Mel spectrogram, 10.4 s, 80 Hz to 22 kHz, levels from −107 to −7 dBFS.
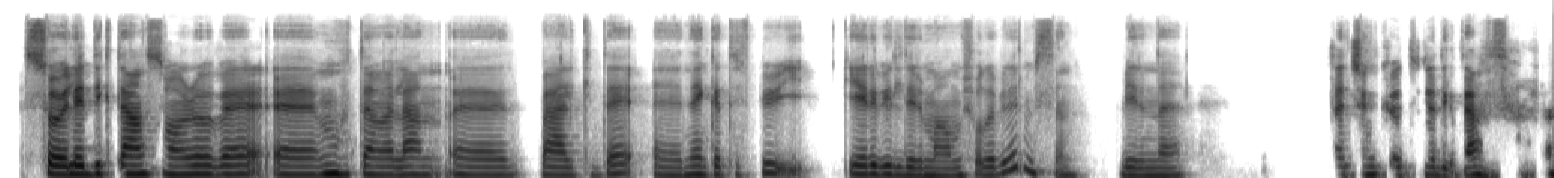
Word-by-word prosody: Söyledikten 190 0 +6
sonra 190 -1 +2
ve, 190 +1 +2
eee, 180 -1 +2
muhtemelen, 180 -2 +1
eee, 170 -1 -4
belki 165 -1 -3
de, 200 +1 -3
eee, 165 -1 -5
negatif 175 -1 -3
bir 215 - -1
i - - -7 0.2
geri 190 0 +1
bildirim 165 -3 -1
almış 155 +1 -5
olabilir 230 - -3
misin 220 - -7 0.3
birine 160 -1 -3 1.0
"Saçın 180 0 -2
kötü." 170 -1 -7
dedikten 165 0 +1
sonra? 160 0 -7
175 Hz, 125 wpm, -21 LUFS, 165-190 Hz, 1.0 s, Söyledikten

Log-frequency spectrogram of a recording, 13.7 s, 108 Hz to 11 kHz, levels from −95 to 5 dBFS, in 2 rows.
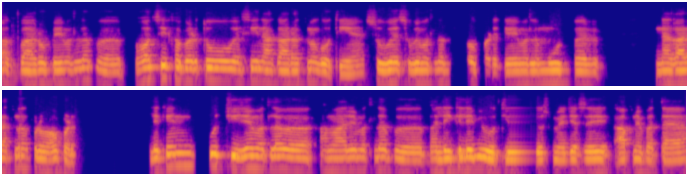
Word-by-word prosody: अखबारों 130 0 0
पे 130 - 0
मतलब 140 +3 -4 0.4
बहुत 150 +3 +1
सी 170 - +5
खबर 145 -3 +1
तो 150 - +4 0.3
ऐसी 140 +2 -3
नकारात्मक 130 0 -1
होती 115 -3 -1
हैं, 110 +1 -4
सुबह-सुबह 130 0 +2
मतलब 130 0 -5 0.2
तो 135 - -1
पढ़ - - -5
के 120 +1 -2
मतलब 125 0 -1
मूड 130 0 +1
पर 120 -1 -1 0.7
नकारात्मक 130 +3 +2
प्रभाव 125 0 +2
पड़ - - 0 0.8
लेकिन 165 +6 +1 0.2
कुछ 325 -2 +2
चीज़ें 300 - +5
मतलब, 140 -2 +2
हमारे 130 +1 0
मतलब 135 0 -4 0.4
भले 125 +1 +2
के - - 0
लिए 140 - +6
भी 145 - +2
होती 125 -2 +4
है 120 0 -3
उसमें, 120 0 -4
जैसे 125 0 +2 0.2
आपने 125 +1 -2
बताया, 115 +1 -1
130 Hz, 165 wpm, -21 LUFS, 125-140 Hz, 0.8 s, लिए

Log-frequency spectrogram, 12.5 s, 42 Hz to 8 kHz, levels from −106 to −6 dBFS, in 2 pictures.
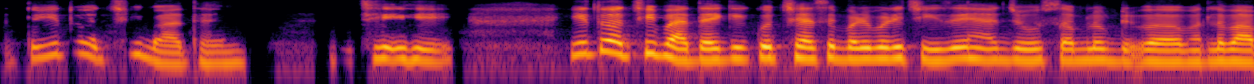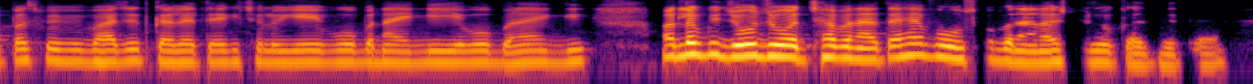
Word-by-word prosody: तो 210 - -8
ये 255 +4 -9
तो 275 +1 -12
अच्छी 265 +6 -12
बात 160 - -9
है, 155 -1 -12 0.7
जी। 200 -4 -4 0.6
ये 280 - -2
तो 325 - -2
अच्छी 285 0 0
बात 190 -5 +2
है 190 - +4
कि 210 +1 -3
कुछ 215 +3 0
ऐसी 210 +1 +1
बड़ी-बड़ी 205 +1 +1
चीज़ें 200 0 -3
हैं 195 -2 -5
जो 190 -1 -3
सब 185 -1 -4
लोग 190 -1 -4
डिव 180 0 -8
अ, 170 0 0
मतलब 175 +1 -5
आपस 185 +2 -3
में 185 - -3
विभाजित 175 +1 -5
कर 170 - -3
लेते 165 0 -4
हैं, 165 - -4
कि 170 - -11
चलो 170 -1 -7
ये 165 +1 -3
वो 170 +1 -4
बनाएँगी 165 -1 -5
ये 165 - -2
वो 165 +1 -2
बनाएँगी 165 +2 -6 0.4
मतलब 265 +3 +8
कि 275 - +2
जो-जो 245 +1 +9
अच्छा 225 +1 +4
बनाता 215 0 +3
है, 260 +3 +2
वो 235 -4 +3
उसको 200 -1 -6
बनाना 165 -2 0
शुरू 170 -1 -6
कर 140 - -3
देता 135 +1 -11
है। 140 - -13
185 Hz, 245 wpm, -24 LUFS, 170-215 Hz, 0.7 s, जो-जो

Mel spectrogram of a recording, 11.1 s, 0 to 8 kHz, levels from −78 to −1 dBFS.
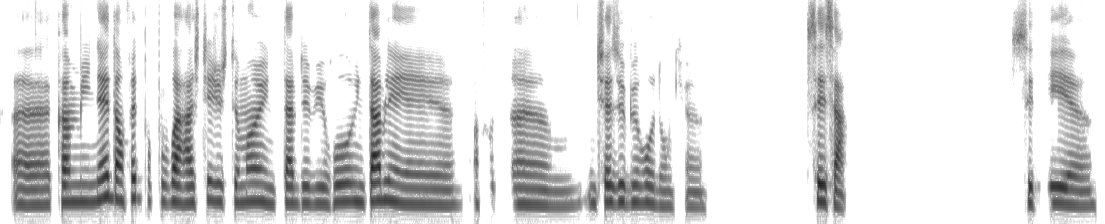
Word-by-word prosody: heu, 170 0 -1
comme 195 0 +2
une 195 +1 -4
aide, 240 -1 +5
en 210 - +5
fait, 235 -1 0
pour 205 - -15
pouvoir 195 -1 +4
acheter 190 +4 0
justement 200 0 -1
une 190 -3 -2
table 185 -1 +1
de 185 0 -3
bureau 190 +3 -2
une 195 -2 -4
table 210 +1 +7
et 175 -3 -2
heu, - - -10 0.2
un - - -10
faut, 380 - -19 0.2
hem, 165 -2 -5
une 185 - -8
chaise 195 -1 +2
de 195 - +1
bureau 190 0 -3
donc 160 -2 -11
heu 155 0 -9 1.1
c'est 200 -3 +4
ça. - - +3 1.7
C'était, 185 -1 -1
heu 160 0 -6
185 Hz, 170 wpm, -23 LUFS, 175-200 Hz, 1.7 s, table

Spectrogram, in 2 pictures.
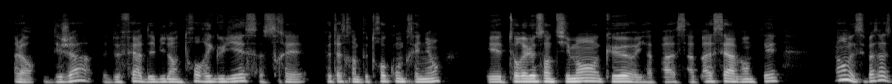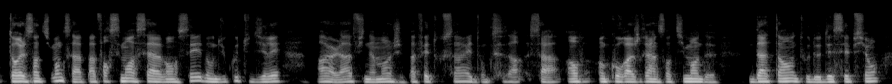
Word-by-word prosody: Alors, 110 -3 -1
déjà, 130 - -1
de 110 +2 -5
faire 140 +3 -1
des 120 +1 +1
bilans 120 -1 +2
trop 145 +6 -2
réguliers 130 +3 +2
ça 155 -8 -9
serait, 115 +4 -5
peut-être 130 0 -3
un - - +3
peu 120 +1 -5
trop 135 +3 0
contraignant 130 +2 +2 0.4
et 120 -1 +1
tu - - -6
aurais 135 0 +8
le 135 0 +9
sentiment 135 +2 +5
qu'il 130 -3 +5
y 110 - -6
a - - -5
pas 115 +3 -5
ça 110 - -11
a - - -6
pas 130 - -5
assez 135 +2 +1
avancé. 130 +4 +1 0.5
Non 210 +3 +4
mais 210 - +4
c'est - - -7
pas 155 - +1
ça 195 +2 0
c 140 - -12
tu - - -6
aurais 135 - +6
le - - +2
sentiment 145 +4 0
que 170 - -1
ça 120 - -2
a 115 - -2
pas 125 +2 -3
forcément 135 +2 -1
assez 135 0 -1
avancé 120 +7 0
donc 130 -4 +1
du 120 0 -4
coup, 165 +7 -6
tu 135 - -14
dirais: 125 +4 -2 0.3
«Oh 125 - -4
là 125 -3 0
là, 120 +4 -2
finalement 125 -1 -2
j'ai 110 -5 -7
pas 120 +4 -6
fait 125 +1 -3
tout 125 - -22
ça» 130 0 -5
et - - -2
donc 110 0 -11
c - - -15
ça 115 0 -8
ça 115 0 -6
en 130 0 +1
v 125 - -8
encouragerait 130 -1 0
un 125 - +2
sentiment 125 +2 +1
de 110 -2 -5 0.3
d'attente 135 +2 +1
ou 120 - -3
de 115 0 0
déception. 130 +4 -1
130 Hz, 250 wpm, -23 LUFS, 120-135 Hz, 0.5 s, le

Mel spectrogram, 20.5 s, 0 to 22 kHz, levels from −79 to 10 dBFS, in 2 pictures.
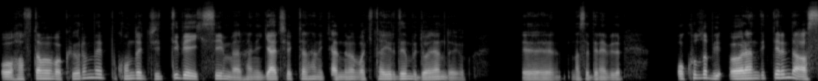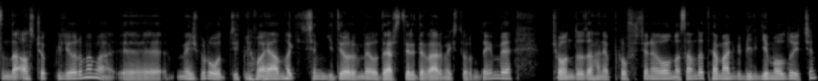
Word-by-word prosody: o 110 -1 +4
haftama 130 +4 +2
bakıyorum 135 - -2
ve 175 -2 0
bu - - -17
konuda 140 +1 -1
ciddi 125 +8 -7
bir 150 - +6
eksiğim 125 0 -2
var. 100 -1 -2
Hani, 105 +1 -7
gerçekten, 115 +1 +2
hani, 110 -3 -5
kendime 110 +1 -1
vakit 110 +2 -5
ayırdığım 115 +2 +1
bir 110 - -6
dönem 105 0 +1
de - - -5
yok. 85 -1 -12 0.7
Eee, 90 -1 -2 0.2
nasıl 100 0 -7
denilebilir? 100 -1 -4 0.7
Okulda 155 +5 0
bir 135 - 0
öğrendiklerim 145 +7 +5
de - - +7
aslında 115 +1 +3
az 120 +1 +1
çok 135 -1 -5
biliyorum 140 +7 0
ama, 190 -4 -2
eee, 90 -1 -3 0.2
mecbur 125 +4 -3
o 120 -4 +1
diplomayı 120 +1 +1
almak 125 +1 +2
için 135 -2 -7
gidiyorum 115 +1 +2
ve 120 - +2
o 110 -2 0
dersleri 110 +1 +3
de 105 -3 +2
vermek 100 +1 +2
zorundayım 115 +12 -6
ve 145 -1 +3 0.5
çoğunda 115 -1 +1
da, 115 -1 +2
hani, 110 -2 -3
profesyonel 125 +4 -4
olmasam 125 0 0
da 145 - +1
temel 125 -1 +1
bir 120 -1 -8
bilgim 120 +2 0
olduğu 125 +2 0
için, 165 - -6
120 Hz, 165 wpm, -24 LUFS, 105-130 Hz, 0.7 s, de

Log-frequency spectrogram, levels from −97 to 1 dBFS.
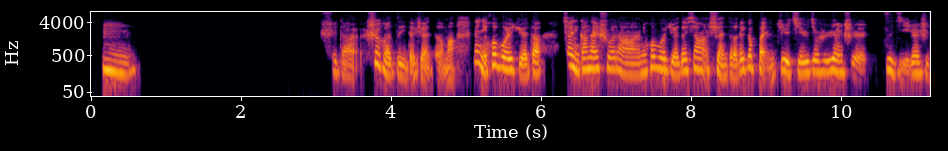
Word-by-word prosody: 嗯。 185 -3 -1 2.5
是 - - -11
的， - - -5
适 305 - +1
合 160 - +2
自 150 - -4
己 - - -2
的 - - -2
选 - - -2
择 - - -5
嘛。 - - -3 0.2
那 330 - -1
你 - - +4
会 275 - +5
不 250 - -2
会 210 -3 +6
觉 145 -8 +1
得 160 - +4 0.3
像 275 -4 +3
你 195 - +2
刚 210 +2 +2
才 220 0 +4
说 225 -2 -1
的 205 - -2
啊， 150 -2 -2
你 170 +2 -3
会 240 +4 +1
不 225 - -1
会 210 - +4
觉 165 -5 +1
得 190 +4 +1
像 210 +1 -1
选 195 -9 0
择 140 -3 0
的 195 - +1
一 200 - +2
个 245 - +3
本 235 - 0
质， 190 -4 +2
其 165 0 -2
实 170 - +3
就 185 0 0
是 180 0 -3
认 185 -2 +3
识 430 - -4 0.2
自 200 -4 0
己， 160 - -8
认 165 0 0
识 155 -3 -8
195 Hz, 265 characters per minute, -22 LUFS, 165-215 Hz, 2.5 s, 会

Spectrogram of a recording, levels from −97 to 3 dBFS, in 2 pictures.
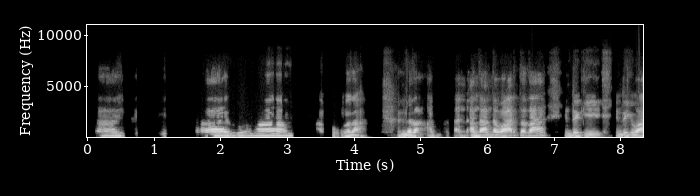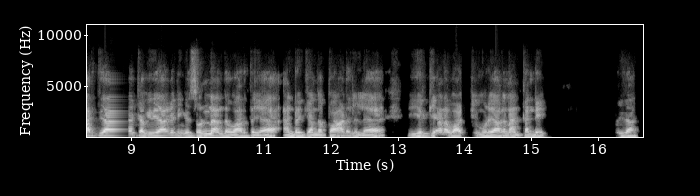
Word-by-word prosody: தாய்க்கு 150 -2 -6 0.8
ஈடாகுமா 155 +3 +1 1.1
உண்ம 115 +1 -6
தான். 100 +4 -3 0.5
அந்த 110 0 +2
தான், 140 0 +1 0.8
அந்த 115 0 +1
அந்த 110 0 -1
வார்த்த 160 -1 +2
தான், 160 +3 +1 0.4
இன்றைக்கு, 120 -3 -2 0.4
இன்றைக்கு 110 0 -2
வார்த்தையாக, 155 +1 +2
கவிதையாக 150 +4 +3
நீங்கச் 130 -2 -4
சொன்ன 155 +5 +3
அந்த 120 -3 -1
வார்த்தைய, 115 -5 0 0.4
அன்றைக்கு 120 +1 +1
அந்தப் 105 -1 -1
பாடலுல 115 -7 0 0.7
இயற்கையான 130 +2 0
வாழ்க்கை 130 +3 -1
முறையாக 120 +4 +2
நான் 105 -2 -3
கண்டேன். 115 -1 -2 1.0
புரியுதா? 120 +1 -1
130 Hz, 95 wpm, -19 LUFS, 115-150 Hz, 1.1 s, கவிதையாக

